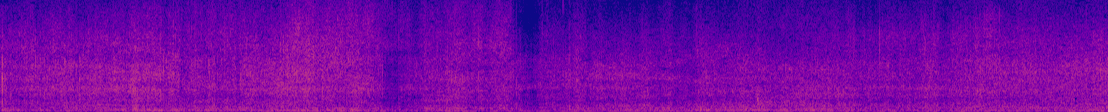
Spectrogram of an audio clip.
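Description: Fingertips with short painted nails scratch, press and rub the surface of a large, flat, black open-cell foam pad lying in a cardboard box with a white insulated liner. The result is a steady, bright, crackly rustle, like a soft fizz, with a brief quieter dip partway through.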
